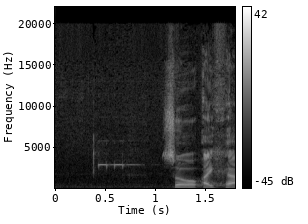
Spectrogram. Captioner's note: thermometer gun beeps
